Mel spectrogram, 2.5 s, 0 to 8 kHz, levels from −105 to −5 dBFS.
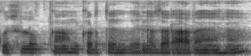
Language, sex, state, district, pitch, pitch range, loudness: Hindi, male, Jharkhand, Garhwa, 125 Hz, 115-130 Hz, -22 LUFS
